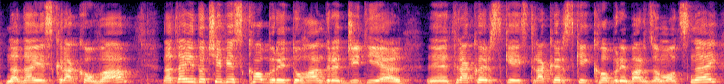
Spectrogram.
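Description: A CB radio operator who hosts the channel chats in a casual, friendly manner from an indoor station at home. His high-pitched, fairly bright voice moves at a moderate pace with few pauses.

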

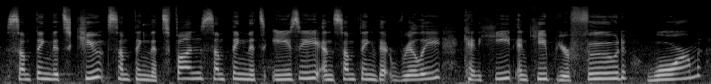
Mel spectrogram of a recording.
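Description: An American woman, middle-aged, presenting a chatty sales pitch as a home shopping host. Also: moderate pace. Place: kitchen set in a TV studio.

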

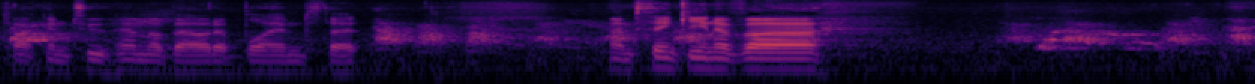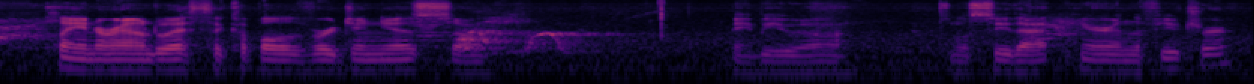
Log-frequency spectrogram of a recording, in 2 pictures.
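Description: Out in a backyard garden, a middle-aged American man vlogs to the camera in an easygoing, halting ramble, pausing to puff his pipe. He has a lowish voice and a flat delivery. Recorded by a camera roughly arm's length off or slightly more, the clip carries clear outdoor ambience.

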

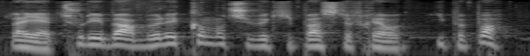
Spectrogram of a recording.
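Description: Lively, exasperated male gamer. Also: medium pitch, racing, faint music behind. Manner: animated, grumbling and exasperated at teammates. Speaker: gaming video creator. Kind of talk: casual gameplay commentary. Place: home gaming setup.

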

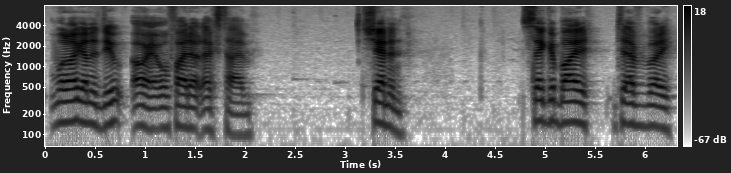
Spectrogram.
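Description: A young man casually chatting while playing a video game, excitable and swearing, with sudden loud yells. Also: mid-range voice, moderate pace, clear, resonant tone. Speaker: let's play co-host. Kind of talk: casual gaming chat.

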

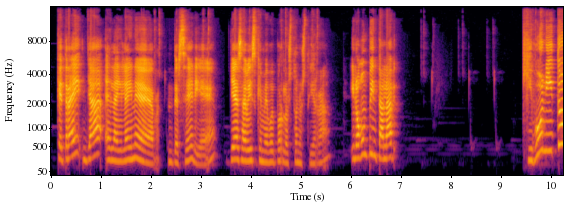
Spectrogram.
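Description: A woman's voice: a little high, pushed and bright. A young woman gives casual, chatty game commentary, gushing and exclaiming as she goes. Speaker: game reviewer.

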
